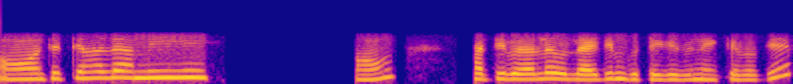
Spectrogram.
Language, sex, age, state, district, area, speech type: Assamese, female, 18-30, Assam, Nagaon, rural, conversation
